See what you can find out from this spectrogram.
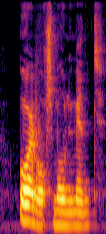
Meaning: war memorial
- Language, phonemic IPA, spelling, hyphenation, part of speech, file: Dutch, /ˈoːr.lɔxs.moː.nyˌmɛnt/, oorlogsmonument, oor‧logs‧mo‧nu‧ment, noun, Nl-oorlogsmonument.ogg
